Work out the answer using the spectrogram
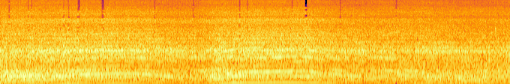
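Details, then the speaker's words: Jeep Cherokee with a noisy, non-leaking power steering pump and new reservoir, before adding Bar's Leaks: engine revved twice, a loud whine climbs and falls with each rev; louder with the cap off. "o i'm just going to rev it up and then that's when it really starts to make a lot of noise all right so just listen to this real quick pretty noisy isn't it"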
